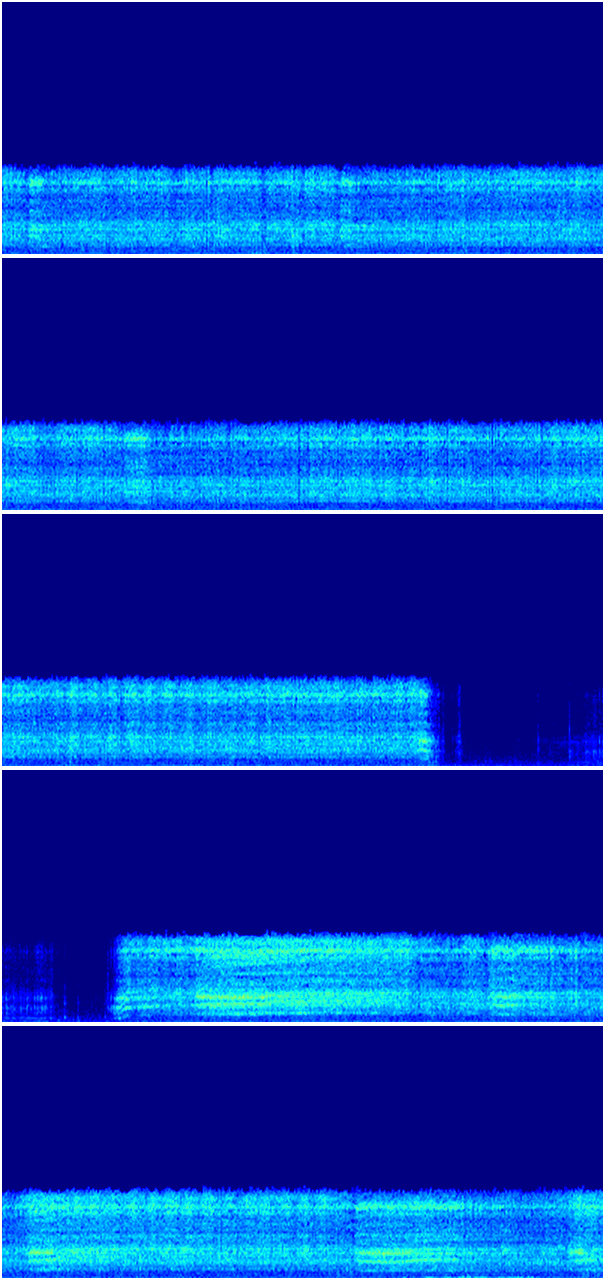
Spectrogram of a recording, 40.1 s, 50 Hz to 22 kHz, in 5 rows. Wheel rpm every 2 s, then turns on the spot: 230, 230, 230, 240, 230, 230, 230, 230, 230, 230, 200, 20, 50, 210, 230, 230, 230, 230, 230, 230.
none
